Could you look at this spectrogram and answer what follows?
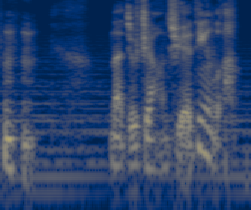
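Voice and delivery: low, satisfied chuckle, then verdict; deep, self-satisfied villain voice; smug villain. A narrator's reading. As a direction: settle it gloatingly in a deep voice. Villain gloats over forced agreement.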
